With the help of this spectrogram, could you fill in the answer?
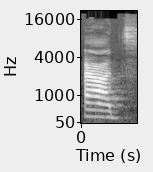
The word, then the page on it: adze: American English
